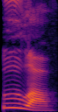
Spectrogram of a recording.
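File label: "ылав", Komi, female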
